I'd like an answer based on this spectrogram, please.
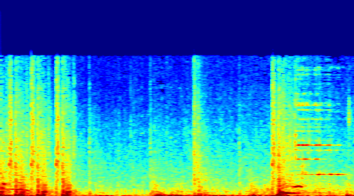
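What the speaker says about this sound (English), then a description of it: "I burned the bunker as they're lighting me up with a machine gun" Machine gun fire in Call of Duty: World at War, aimed at a player near a burning bunker: scattered bursts and thuds of fairly distant gunfire over a constant battlefield rumble.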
